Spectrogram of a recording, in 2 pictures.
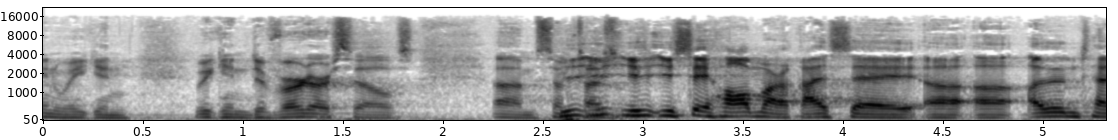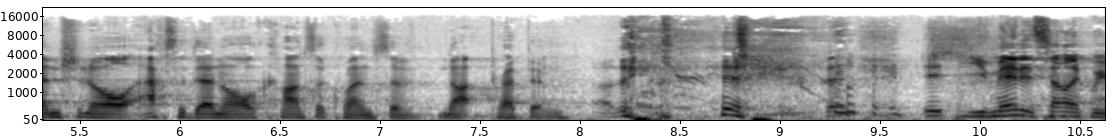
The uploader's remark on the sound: This podcast was recorded live at the 29th Annual Review of the Field of National Security Law CLE Conference.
